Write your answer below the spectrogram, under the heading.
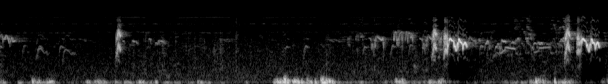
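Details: Sooty-headed bulbul, excited and fierce while being lured for trapping, gives scattered soft twitters, then louder, quick bubbly chirp phrases toward the end, over low rumbling and bumping noise.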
